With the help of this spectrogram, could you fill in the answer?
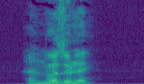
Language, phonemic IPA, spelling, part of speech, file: French, /waz.lɛ/, oiselet, noun, Fr-oiselet.ogg
- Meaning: young bird, baby bird, birdlet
